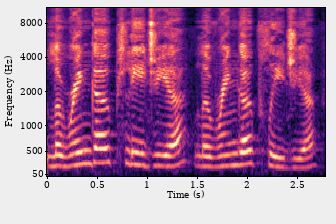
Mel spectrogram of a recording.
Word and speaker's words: laryngoplegia: So laryngoplegia. You could also say laryngoplegia. So find the one that works for you. Either one of those is acceptable. I tend toward the laryngo when I pronounce it.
